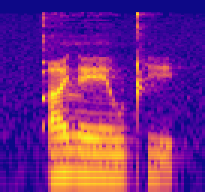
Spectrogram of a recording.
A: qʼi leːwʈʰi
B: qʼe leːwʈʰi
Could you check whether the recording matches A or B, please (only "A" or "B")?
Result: B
